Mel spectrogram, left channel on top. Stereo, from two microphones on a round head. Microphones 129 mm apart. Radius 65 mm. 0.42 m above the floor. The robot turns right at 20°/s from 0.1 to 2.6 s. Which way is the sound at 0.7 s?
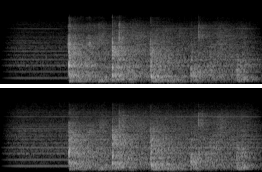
45° left (ahead or behind).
